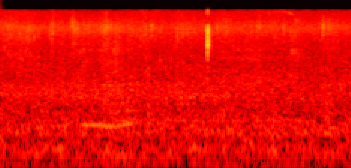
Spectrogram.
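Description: Faint steady buzzing of a honeybee colony on a comb frame lifted out of an open nucleus hive.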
